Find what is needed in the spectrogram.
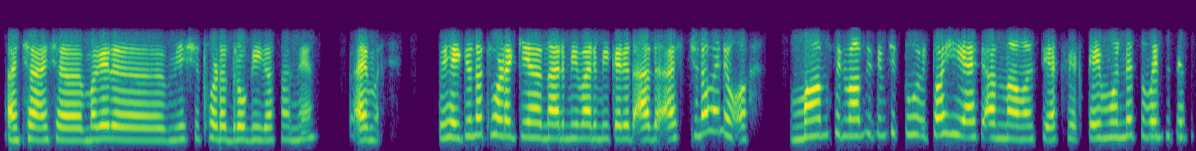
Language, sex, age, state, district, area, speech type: Kashmiri, female, 45-60, Jammu and Kashmir, Ganderbal, rural, conversation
